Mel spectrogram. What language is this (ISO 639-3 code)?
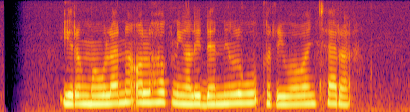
sun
